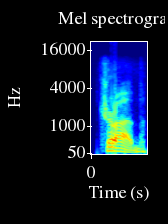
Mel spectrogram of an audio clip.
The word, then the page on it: drub: American English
